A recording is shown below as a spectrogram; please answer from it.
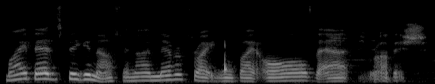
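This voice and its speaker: A woman's voice: lowish voice, measured pace, vocal fry, darkish tone, a little hiss or hum, poor audio. A woman voicing a grumbling, skeptical male pig in a children's storybook, dismissive in manner. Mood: reassuring.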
